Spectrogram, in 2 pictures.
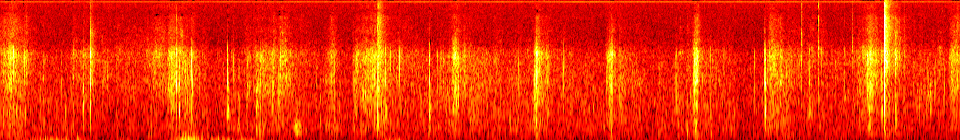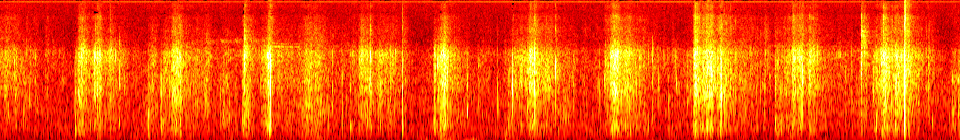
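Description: Footsteps crunch and rustle through dry leaves on the ground.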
